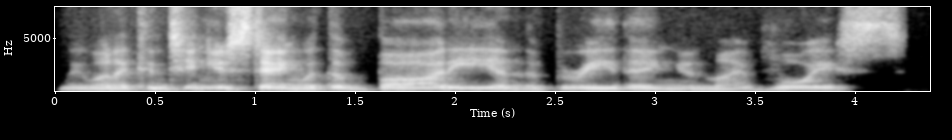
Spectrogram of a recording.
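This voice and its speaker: A woman leading a guided meditation in a gentle, soothing, unhurried way with long pauses. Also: fairly low pitch, level tone. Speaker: meditation guide and mindfulness coach.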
